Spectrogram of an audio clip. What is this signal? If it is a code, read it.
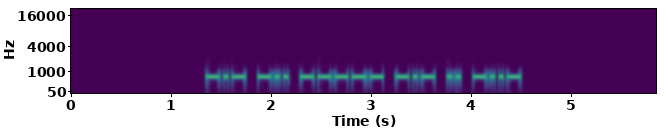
Morse code, heard as a keyed tone, about 28 wpm, 700 Hz. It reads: KD0KIX
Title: USA Call Signs - 6 Characters - Repeated 3x - 28wpm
